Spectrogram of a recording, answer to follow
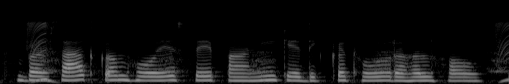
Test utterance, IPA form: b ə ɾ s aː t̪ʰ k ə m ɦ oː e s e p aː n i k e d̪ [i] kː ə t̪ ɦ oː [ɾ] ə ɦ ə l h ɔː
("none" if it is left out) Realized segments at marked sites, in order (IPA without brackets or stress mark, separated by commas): ɪ, ɾ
